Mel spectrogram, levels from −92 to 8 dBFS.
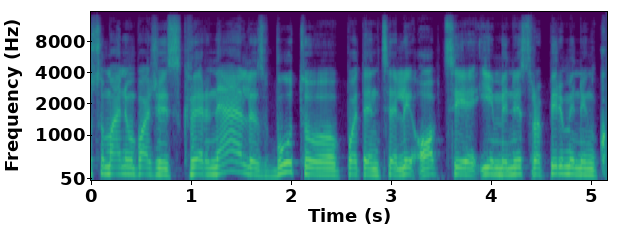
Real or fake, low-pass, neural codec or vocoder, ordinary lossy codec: real; 14.4 kHz; none; AAC, 96 kbps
